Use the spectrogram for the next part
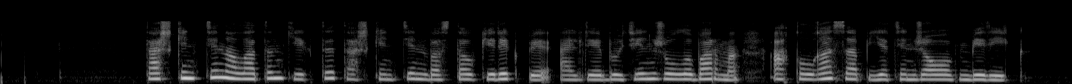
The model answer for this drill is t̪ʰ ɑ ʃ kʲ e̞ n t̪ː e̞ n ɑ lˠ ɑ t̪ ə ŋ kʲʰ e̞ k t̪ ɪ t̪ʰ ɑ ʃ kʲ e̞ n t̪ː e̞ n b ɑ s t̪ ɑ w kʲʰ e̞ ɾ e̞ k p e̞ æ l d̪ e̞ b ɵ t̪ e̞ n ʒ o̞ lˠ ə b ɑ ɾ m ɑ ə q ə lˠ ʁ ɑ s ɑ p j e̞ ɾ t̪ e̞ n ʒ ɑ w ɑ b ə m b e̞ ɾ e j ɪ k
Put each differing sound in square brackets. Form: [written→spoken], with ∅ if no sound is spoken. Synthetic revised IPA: t̪ʰ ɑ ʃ kʲ e̞ n t̪ː e̞ n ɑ lˠ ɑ t̪ ə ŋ kʲʰ e̞ k t̪ ɪ t̪ʰ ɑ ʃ kʲ e̞ n t̪ː e̞ n b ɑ s t̪ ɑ w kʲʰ e̞ ɾ e̞ k p e̞ æ l d̪ e̞ b ɵ t̪ e̞ n ʒ o̞ lˠ ə b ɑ ɾ m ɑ [ə→ɑ] q ə lˠ ʁ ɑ s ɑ p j e̞ ɾ t̪ e̞ n ʒ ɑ w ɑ b ə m b e̞ ɾ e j ɪ k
